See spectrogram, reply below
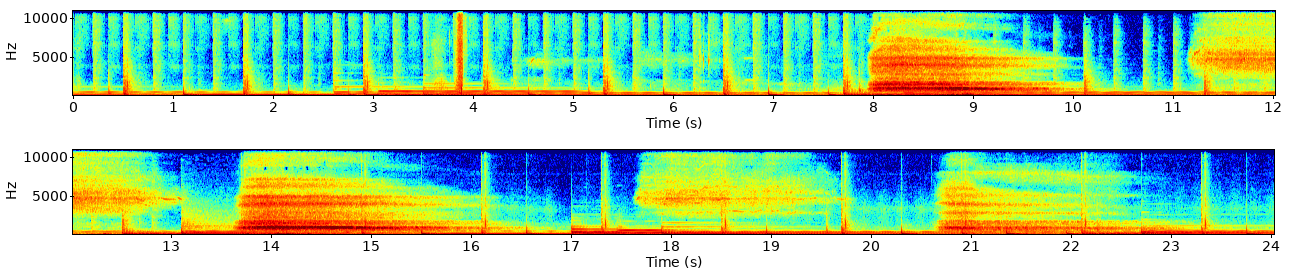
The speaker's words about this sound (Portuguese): Dessa vez a gente vai inspirar pelo nariz e soltar o ar pela boca três vezes.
